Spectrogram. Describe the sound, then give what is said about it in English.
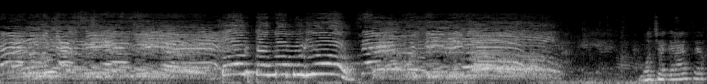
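A large crowd gathered outside after the guilty verdict in the Berta Cáceres murder case chants together "Berta didn't die, she multiplied", loud overlapping voices rising and falling in a rhythmic call, with a brief dip before voices resume near the end. “leads a crowd gathered outside in a familiar chant.”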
